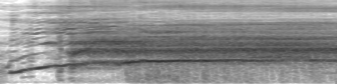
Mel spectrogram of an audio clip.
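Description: A single sustained, strained scream drawn in on an inhaled breath, rising in pitch at the start and then holding a harsh, buzzy tone for a few seconds, loud.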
